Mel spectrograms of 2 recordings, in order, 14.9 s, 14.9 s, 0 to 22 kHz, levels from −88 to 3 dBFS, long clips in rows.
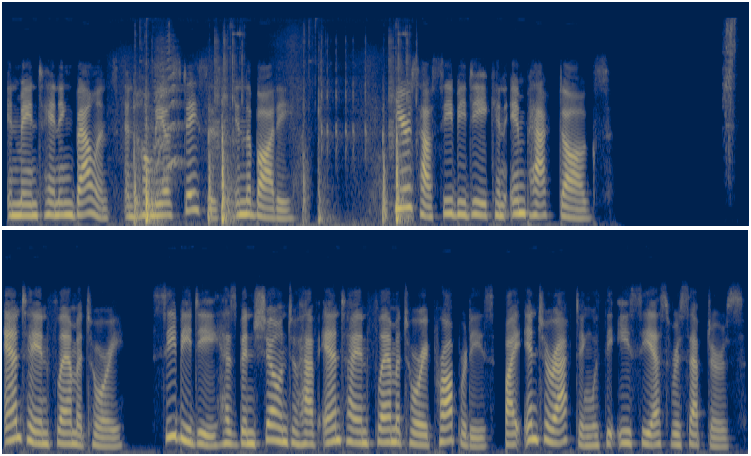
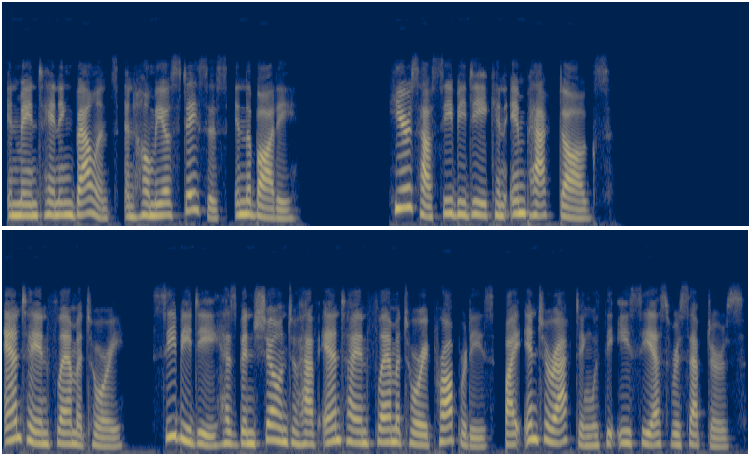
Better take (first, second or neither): second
